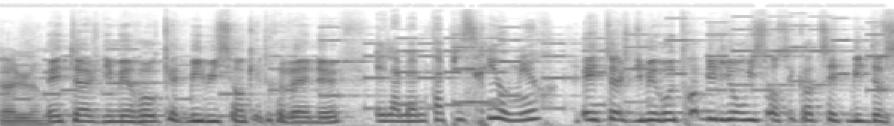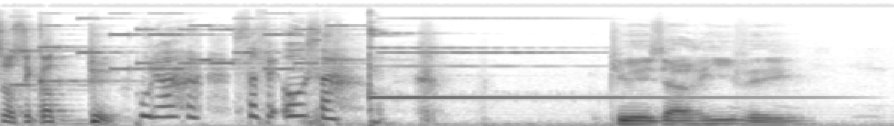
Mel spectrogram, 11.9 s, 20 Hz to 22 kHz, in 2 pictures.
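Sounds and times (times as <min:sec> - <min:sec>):
speech: 0:00.0 - 0:08.6, 0:10.1 - 0:11.4
voice answering: 0:02.1 - 0:09.0
doorbell ding-dong chime: 0:02.2 - 0:11.8.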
